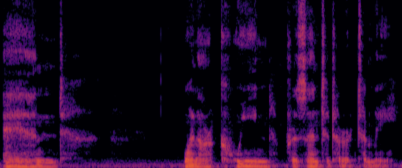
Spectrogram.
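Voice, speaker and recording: A man playing a blunt, put-upon vampire counselor in a soft-spoken ASMR role-play, breathy and often near a whisper, halting and formal. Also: on the low side, a little hiss or hum, heavily acted.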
